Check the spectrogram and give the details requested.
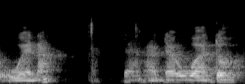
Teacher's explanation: Sonoritasnya ada pada yang kedua ya. Kalau dilihat dari tinggi rendah berarti U lebih tinggi, E lebih rendah, dan untuk wadoh U juga lebih tinggi, sedangkan A lebih rendah, sehingga disebut dengan diftong turun.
